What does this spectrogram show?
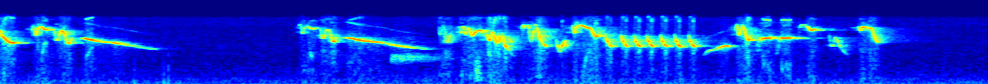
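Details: Canary song meant for training singing birds: high descending whistled slurs, then loud, dense twittering with a fast rattling trill and sliding notes.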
